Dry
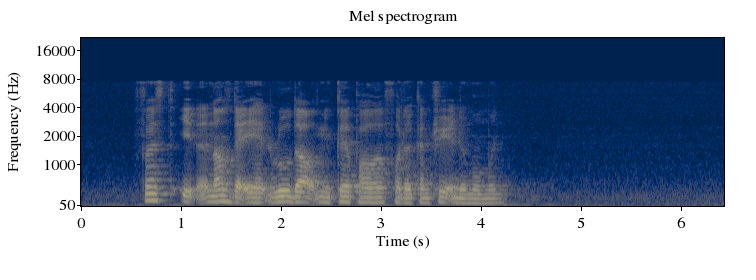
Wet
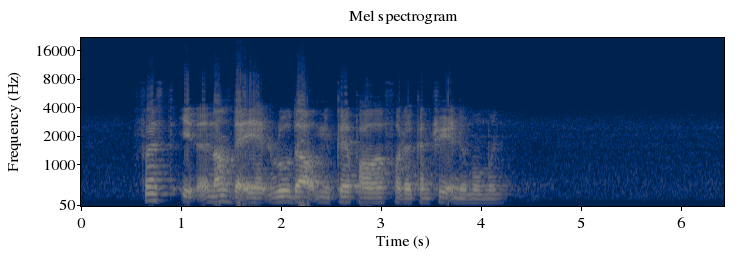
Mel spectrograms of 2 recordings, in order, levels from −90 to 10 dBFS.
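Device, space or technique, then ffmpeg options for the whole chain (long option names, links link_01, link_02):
megaphone: -af "highpass=650,lowpass=2700,equalizer=frequency=2700:width_type=o:width=0.6:gain=8,asoftclip=type=hard:threshold=-24dB"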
